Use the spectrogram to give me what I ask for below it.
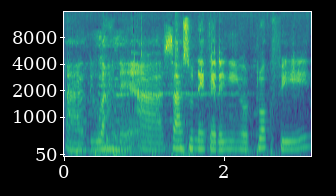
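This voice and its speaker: There is noticeable background noise behind a woman speaking. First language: Wolof. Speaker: podcast co-host. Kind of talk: closing remarks. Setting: studio.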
